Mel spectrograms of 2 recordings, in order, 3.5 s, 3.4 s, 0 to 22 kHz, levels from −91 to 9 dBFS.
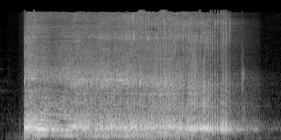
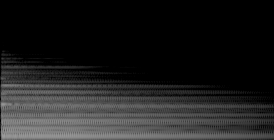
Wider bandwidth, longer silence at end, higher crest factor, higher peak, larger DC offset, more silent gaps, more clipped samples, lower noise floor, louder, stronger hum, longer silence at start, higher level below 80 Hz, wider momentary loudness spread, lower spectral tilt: first, 17.5 kHz vs 4.9 kHz; about the same, 0.3 s vs 0.2 s; about the same, 14 dB vs 16 dB; first, 0 dBFS vs -20 dBFS; neither; neither; neither; second, -38 dBFS vs -59 dBFS; first, -14 LUFS vs -37 LUFS; neither; first, 0.3 s vs 0 s; first, -38 dBFS vs -48 dBFS; second, 6 LU vs 20 LU; second, -4 dB/octave vs -7.5 dB/octave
